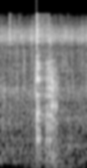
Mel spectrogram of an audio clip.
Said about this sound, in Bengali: মাংসটা এবার ভালো করে তেলে নেড়ে চেড়ে ফ্রাই করে নেবো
